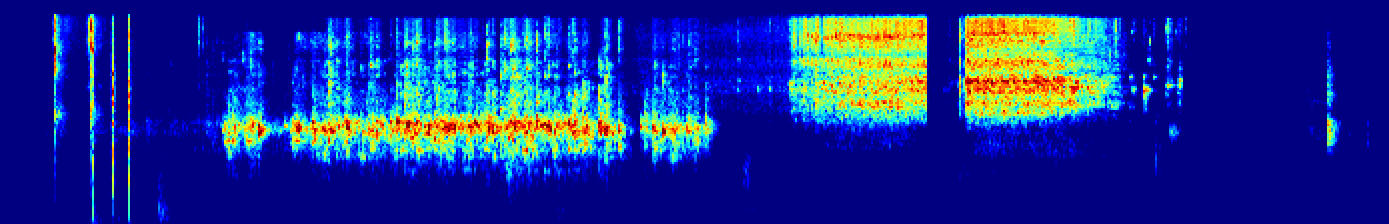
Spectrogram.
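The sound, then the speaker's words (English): A display of shells is knocked over: a few sharp clacks give way to a long, dense rattling clatter of shells tumbling and spilling, followed by two bursts of bright hissing rustle and a last faint click, with no voices. “I've just knocked over the display of shells.”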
